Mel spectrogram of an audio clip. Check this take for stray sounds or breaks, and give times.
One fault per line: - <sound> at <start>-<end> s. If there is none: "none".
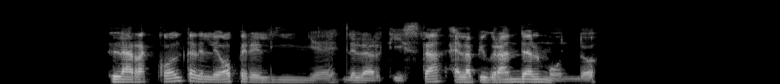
none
